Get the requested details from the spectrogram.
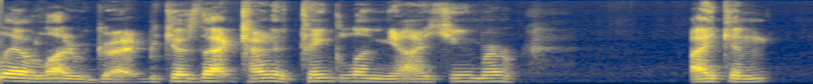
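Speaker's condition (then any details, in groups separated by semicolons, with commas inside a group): Friedreich's ataxia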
